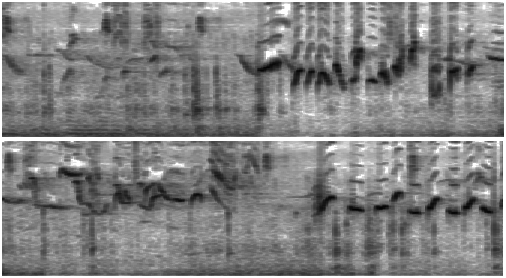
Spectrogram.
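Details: White-rumped shama in lively song, used to get a lazy bird singing: quiet opening, then a burst of rapid whistled phrases, clicks and trilled notes, finishing with repeated downward whistles.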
